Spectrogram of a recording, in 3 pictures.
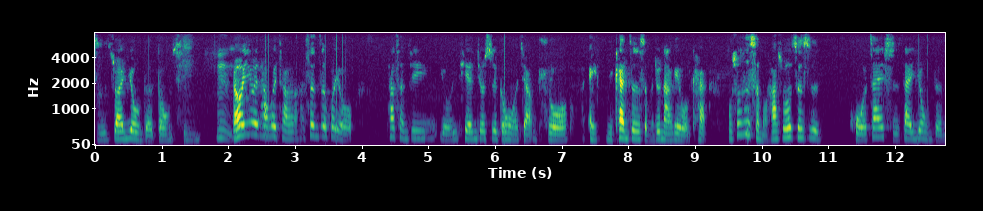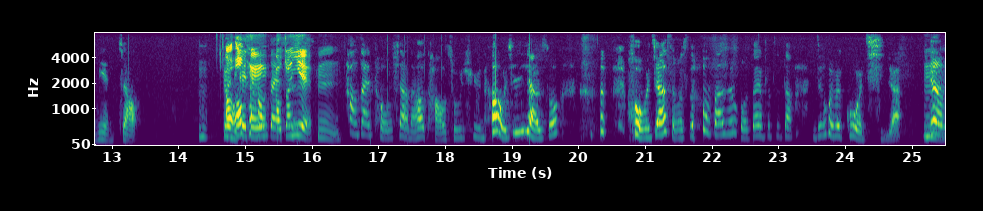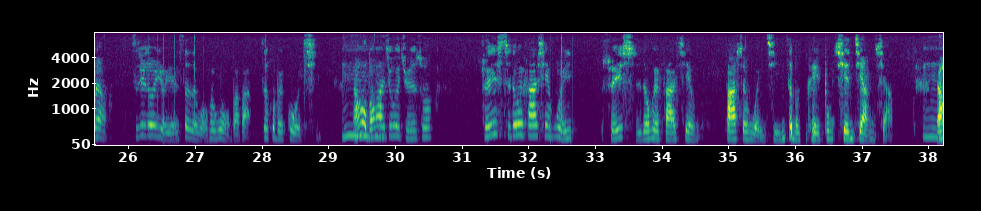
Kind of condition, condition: fault, poor microphone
